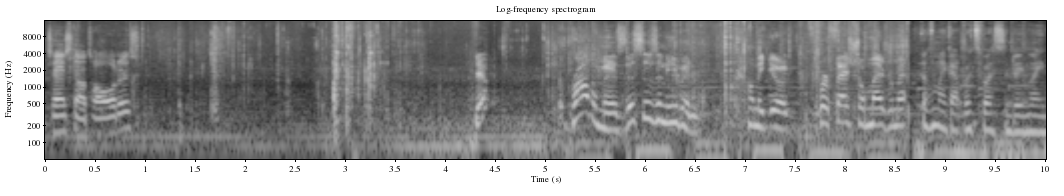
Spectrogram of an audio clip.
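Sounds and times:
footsteps crunching on gravel: 0.0 - 8.7.

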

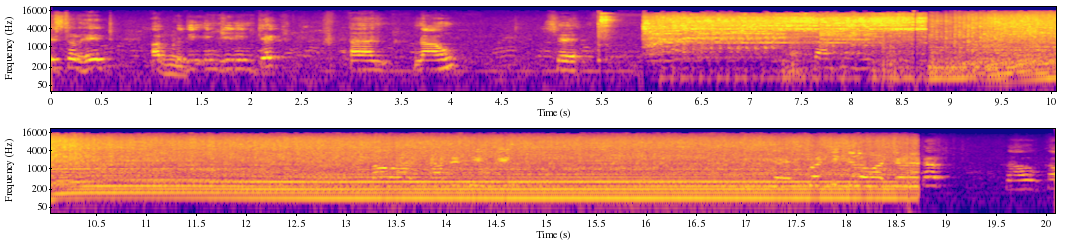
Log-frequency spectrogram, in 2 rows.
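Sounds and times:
car engine running generator: 5.9 - 18.8.

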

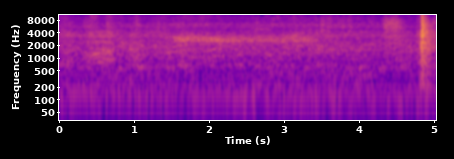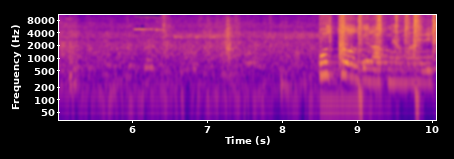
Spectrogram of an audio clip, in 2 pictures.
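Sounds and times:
crowd voices: 8.5 - 10.0.

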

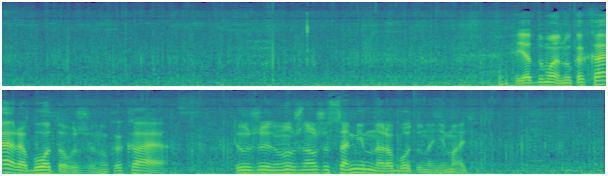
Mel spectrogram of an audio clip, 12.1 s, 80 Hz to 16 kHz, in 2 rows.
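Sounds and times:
rain on wet paving: 0.0 - 12.0.

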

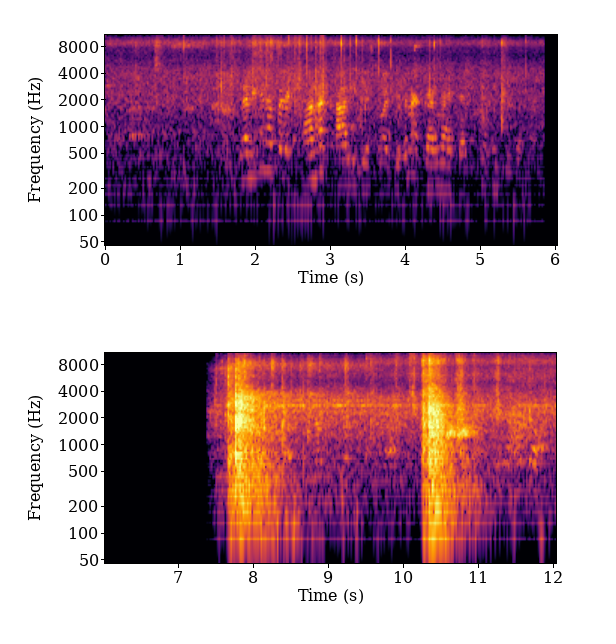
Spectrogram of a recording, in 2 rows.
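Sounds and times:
loud thud: 7.5 - 8.5, 10.2 - 11.1.

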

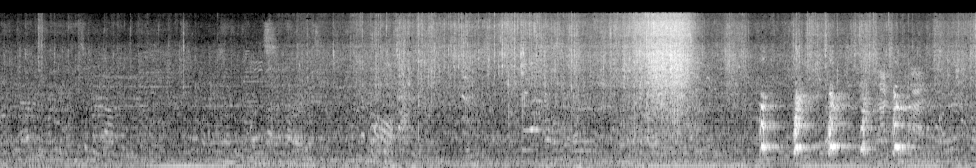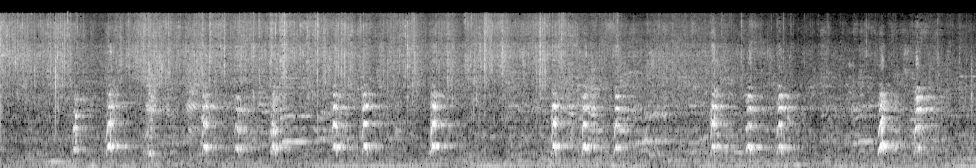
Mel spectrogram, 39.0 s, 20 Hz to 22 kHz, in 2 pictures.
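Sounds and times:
dog barking: 15.2 - 18.2, 21.0 - 22.1, 23.5 - 25.3, 26.1 - 27.2, 28.1 - 28.6, 30.6 - 32.2, 33.7 - 35.4, 37.1 - 38.3.

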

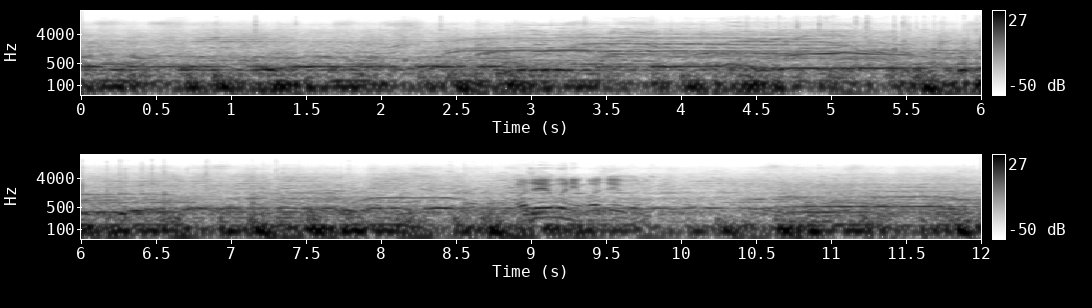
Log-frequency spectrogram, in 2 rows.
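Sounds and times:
dance music with heavy bass: 0.0 - 12.0
children shouting and cheering: 2.2 - 8.7.

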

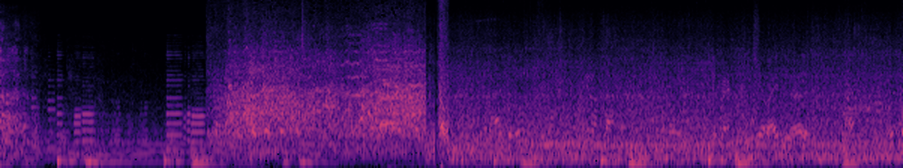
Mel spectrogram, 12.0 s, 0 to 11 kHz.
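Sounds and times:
background music: 0.0 - 4.8, 6.4 - 12.0
traffic noise: 2.7 - 12.0
faint voices of passers-by: 3.0 - 12.0.

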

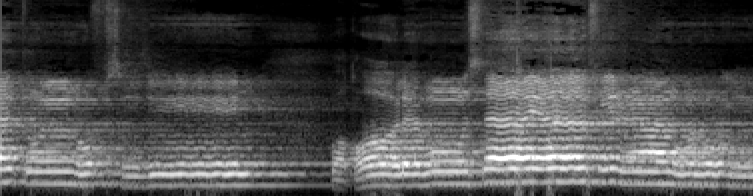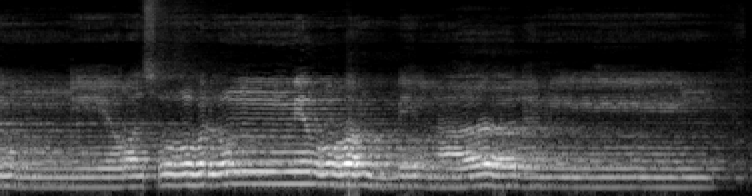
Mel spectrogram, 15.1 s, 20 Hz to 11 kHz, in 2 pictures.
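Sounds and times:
man reciting melodically: 0.0 - 14.7.

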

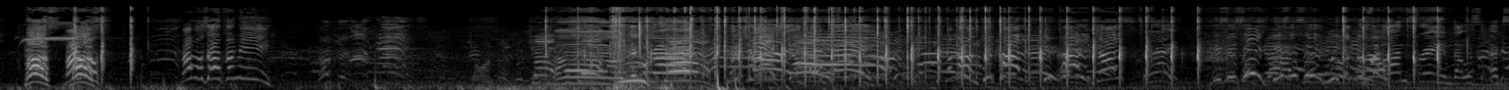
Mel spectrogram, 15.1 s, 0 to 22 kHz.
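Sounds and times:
voices talking and calling out: 0.0 - 15.0.

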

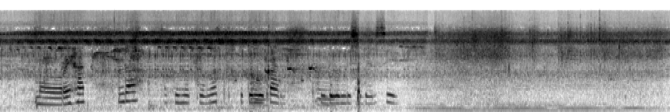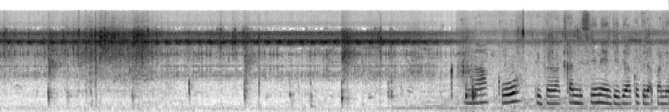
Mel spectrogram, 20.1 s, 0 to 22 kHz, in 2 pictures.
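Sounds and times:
low hum: 0.0 - 10.4, 16.0 - 20.0
insects chirring: 0.0 - 20.0.

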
